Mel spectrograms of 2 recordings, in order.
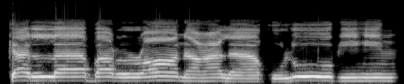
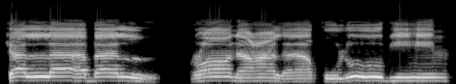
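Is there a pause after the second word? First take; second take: no; yes. First: It is recited with no pause after بل. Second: There is a short pause after بل.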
